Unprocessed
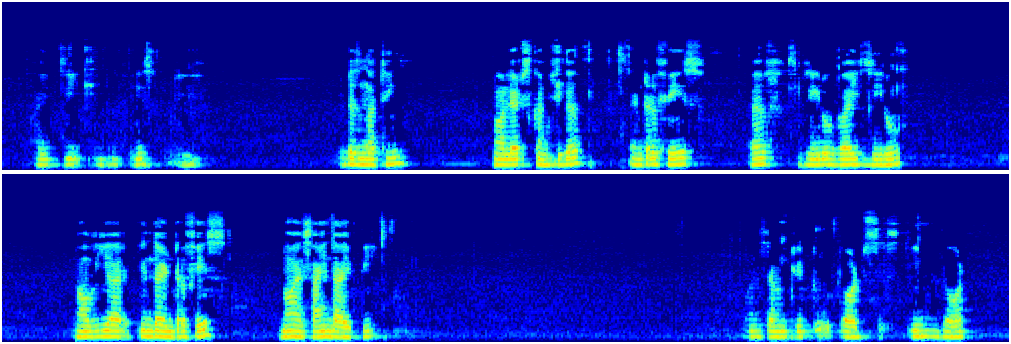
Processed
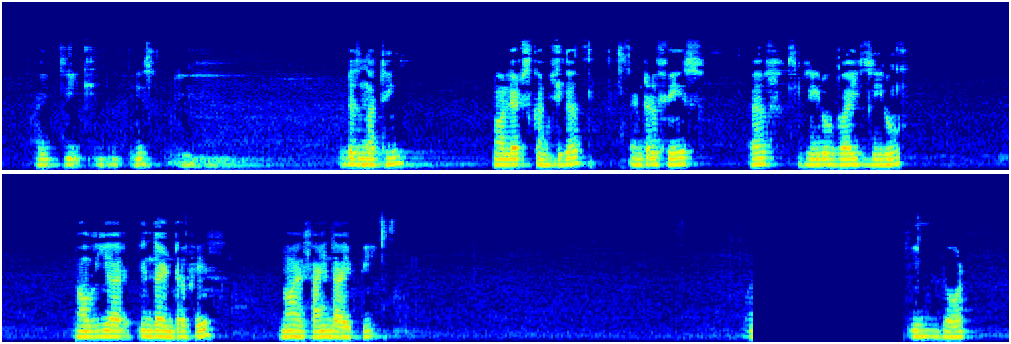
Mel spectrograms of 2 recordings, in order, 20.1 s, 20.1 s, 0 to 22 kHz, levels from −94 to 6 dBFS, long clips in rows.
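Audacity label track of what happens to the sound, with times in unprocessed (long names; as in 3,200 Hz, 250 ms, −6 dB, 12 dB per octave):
1.910000	3.430000	thrown reverb, RT60 2 s, DRR −7 dB
11.900000	13.830000	low-pass filter 1,800 Hz → 4,000 Hz 24 dB per octave
17.580000	19.090000	silence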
